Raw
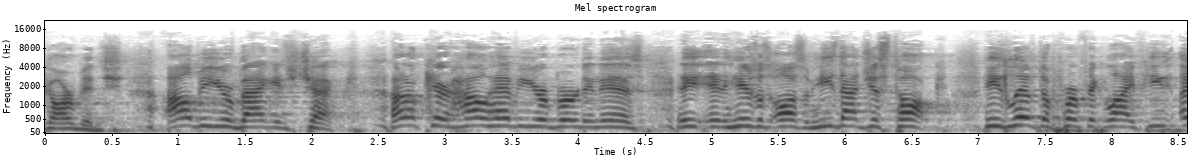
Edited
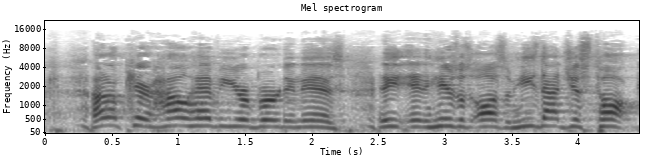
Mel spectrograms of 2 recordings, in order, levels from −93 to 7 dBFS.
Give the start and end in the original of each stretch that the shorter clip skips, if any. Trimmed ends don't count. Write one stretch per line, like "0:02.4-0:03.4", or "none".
none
